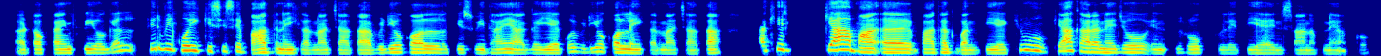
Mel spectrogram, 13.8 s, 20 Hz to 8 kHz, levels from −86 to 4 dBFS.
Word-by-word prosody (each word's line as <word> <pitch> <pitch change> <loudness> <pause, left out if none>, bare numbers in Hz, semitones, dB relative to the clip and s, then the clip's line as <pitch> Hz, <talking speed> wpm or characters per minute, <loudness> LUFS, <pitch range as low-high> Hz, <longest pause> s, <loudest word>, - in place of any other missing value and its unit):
अ, - - -6
talk 130 -1 -4
time 135 +1 -1
free 140 +1 -4
हो 135 -1 -5
गया। 175 +8 -5 0.3
फ़िर 290 +2 -4
भी 280 -1 +2
कोई 225 0 +7
किसी 200 -1 -6
से 190 +1 -4
बात 150 0 +2
नहीं 130 -2 0
करना 125 -1 -7
चाहता, 120 -2 -4
वीडियो 150 +4 -2
कॉल 145 -2 +2
की 140 - -8
सुविधाएँ 135 +2 -4
आ 125 -1 -1
गई 130 +1 -7
हैं, 130 -1 0
कोई 175 +4 -8
वीडियो 165 +3 -6
कॉल 150 -2 +4
नहीं 130 -1 +1
करना 125 0 -8
चाहता। 135 +4 -3 0.4
आखिर 255 +3 -3 0.4
क्या 250 +1 +10
बा 165 -6 +8
अ, 145 -2 +5
बाधक 145 +2 -2
बनती 120 +1 -4
है? 130 0 -3
क्यों 240 - -1
क्या 215 - +4
कारण 160 -2 +3
है 145 0 -1
जो 145 -2 -2
इन 130 0 -8 0.2
रोक 135 +1 -6 0.2
लेती 125 +1 -15
है 125 0 -8
इंसान 120 0 -11
अपने 120 0 -14
आप 210 - -13
को? 485 -1 -27
140 Hz, 210 wpm, -23 LUFS, 130-160 Hz, 0.4 s, क्या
